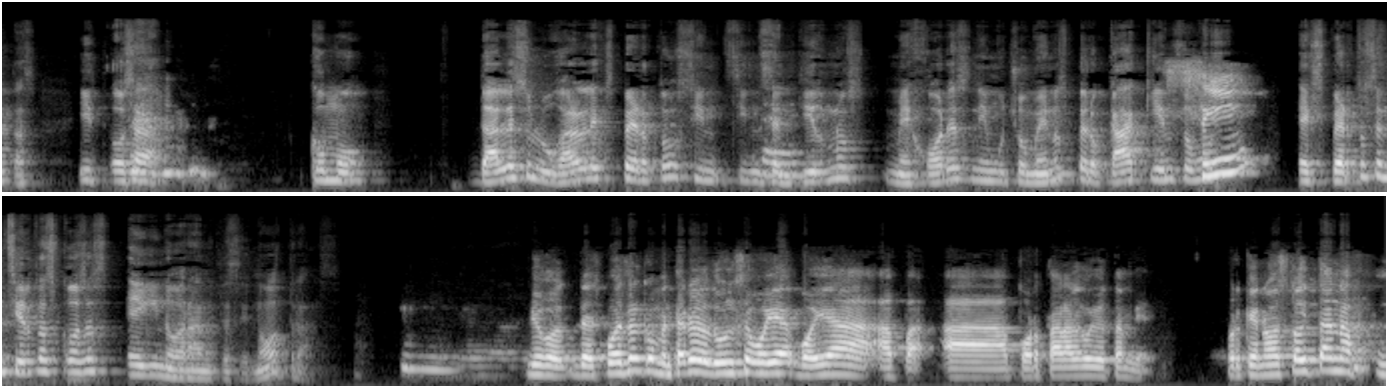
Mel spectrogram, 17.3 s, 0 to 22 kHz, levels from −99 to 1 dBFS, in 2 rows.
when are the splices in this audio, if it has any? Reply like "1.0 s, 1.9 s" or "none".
none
